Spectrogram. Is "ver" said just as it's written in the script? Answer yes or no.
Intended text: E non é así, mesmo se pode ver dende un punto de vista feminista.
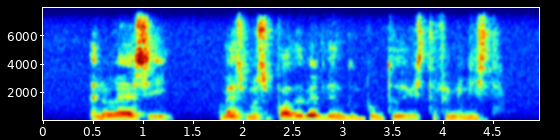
yes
